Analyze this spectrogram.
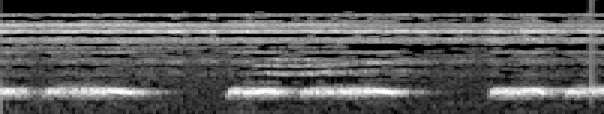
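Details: Cooing spotted dove sitting on a hand: soft, low hollow notes grouped into paired phrases separated by short pauses, with a thin constant high whine in the background and one sharp click near the end.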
